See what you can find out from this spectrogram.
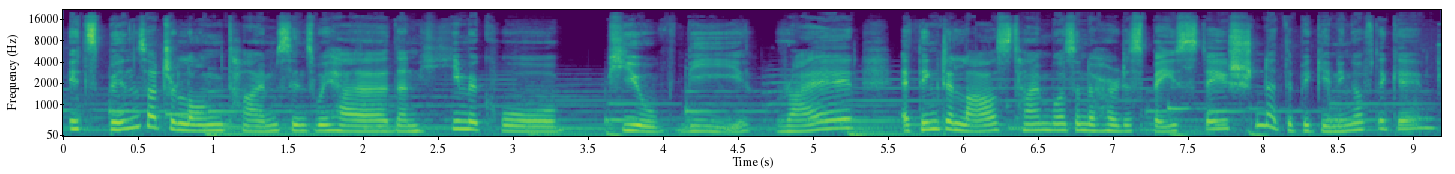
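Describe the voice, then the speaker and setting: A woman's voice: mid-range voice, normal speed, few pauses, music in the background. A woman gaming streamer giving casual, conversational reaction commentary as she plays.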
